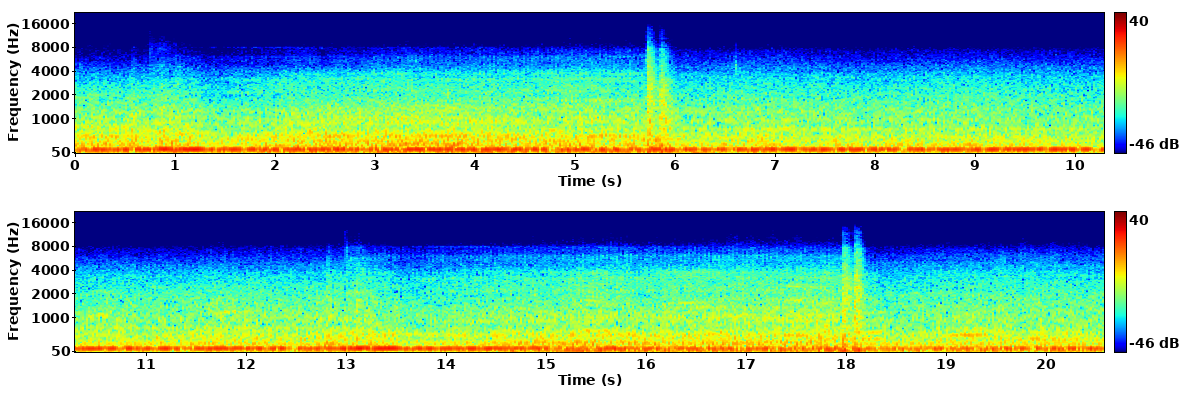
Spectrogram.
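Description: Ride vehicle of an amusement-park car ride rolling slowly along its track, a steady low hum and rumble coming through the car body, with a sharp click about six seconds in and another near the end.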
